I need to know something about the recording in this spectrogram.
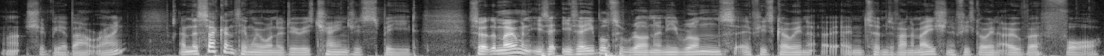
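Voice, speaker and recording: Low, creaky man giving a tutorial. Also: lively intonation, normal speed, hardly any pauses, dry recording. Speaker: game development tutorial presenter. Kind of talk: casual screencast walkthrough, thinking aloud.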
